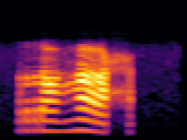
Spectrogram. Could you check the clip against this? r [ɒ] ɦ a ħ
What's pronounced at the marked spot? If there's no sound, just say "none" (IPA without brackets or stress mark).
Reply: ɑ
